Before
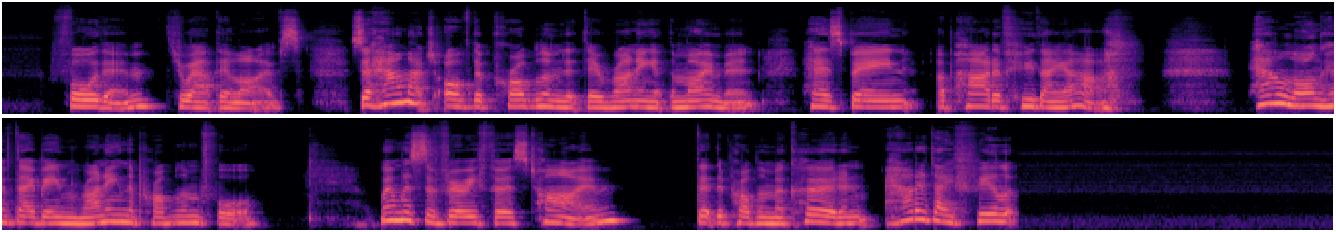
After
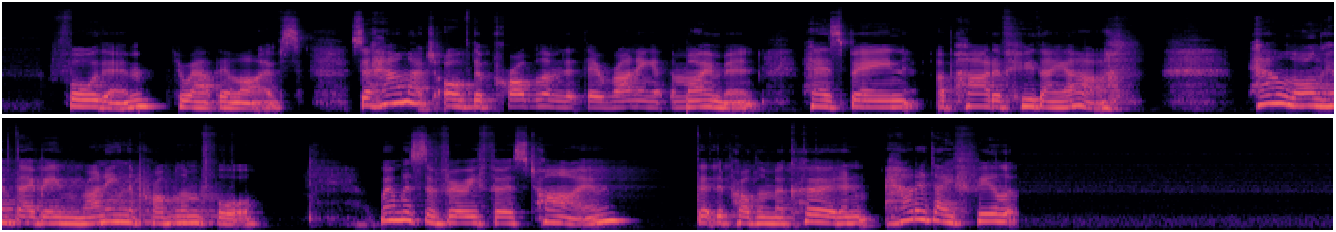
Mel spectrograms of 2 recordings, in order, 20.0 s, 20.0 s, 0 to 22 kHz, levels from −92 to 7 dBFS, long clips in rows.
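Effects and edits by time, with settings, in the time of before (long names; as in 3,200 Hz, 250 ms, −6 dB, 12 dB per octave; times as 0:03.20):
0:01.02–0:01.93: Chebyshev band-pass filter 170–1,500 Hz
0:03.76–0:05.14: three-way crossover with the lows and the highs turned down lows −21 dB, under 550 Hz, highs −16 dB, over 2,400 Hz
0:09.67–0:11.73: echo machine with several playback heads 67 ms, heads all three, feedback 48%, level −20 dB
0:14.15–0:16.31: delay with a high-pass on its return 88 ms, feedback 56%, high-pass 5,400 Hz, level −5 dB
whole clip: brickwall limiter −23 dBFS; high-pass filter 170 Hz 6 dB per octave; high-shelf EQ 5,100 Hz −12 dB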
